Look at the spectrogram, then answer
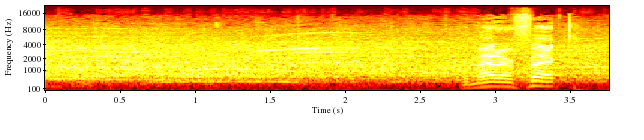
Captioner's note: audience jeering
